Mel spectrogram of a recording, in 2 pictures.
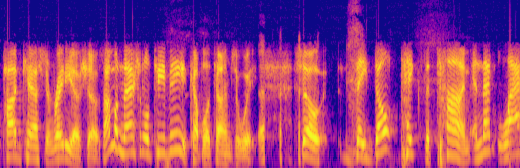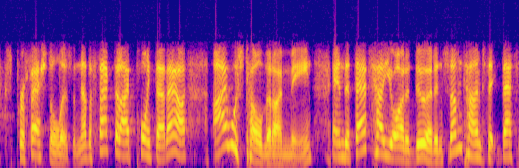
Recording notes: Call in Question and Answer Show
